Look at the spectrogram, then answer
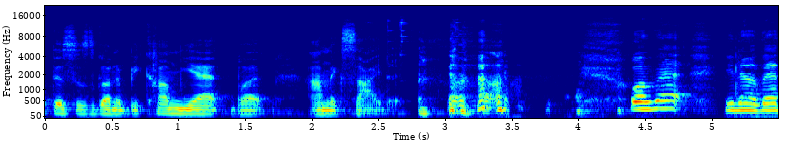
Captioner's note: both laugh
